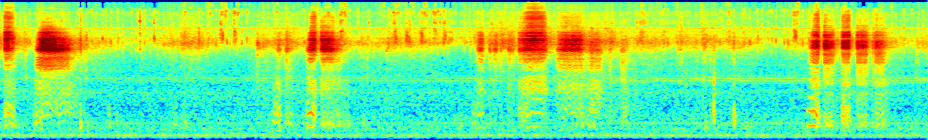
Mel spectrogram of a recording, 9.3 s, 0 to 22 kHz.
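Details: Sprayed beetle, very large with antennae 15 cm long, fallen onto its back on the floor, gives loud scary breathing noises: grouped raspy hisses separated by quiet gaps of two to three seconds, with a constant low hum underneath.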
